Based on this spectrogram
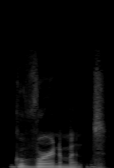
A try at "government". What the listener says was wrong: Yeah, just remember the N in government. We don't have to say that. So government.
